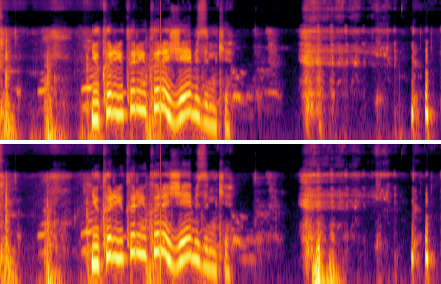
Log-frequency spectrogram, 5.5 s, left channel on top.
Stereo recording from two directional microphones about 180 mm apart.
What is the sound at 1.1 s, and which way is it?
Speech, 25° right (ahead or behind).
